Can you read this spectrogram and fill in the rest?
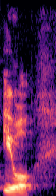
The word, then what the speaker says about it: Ewell: Ewell. – Ewell. And Lieutenant General A.P. Hill. So they kind of split from two to three. And Ewell and Hill, they had previously served under Jackson, but they had never really served as corps commanders before.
